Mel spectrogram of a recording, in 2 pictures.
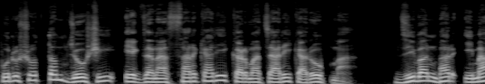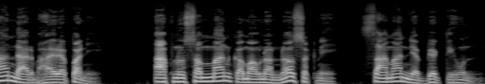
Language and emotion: Nepali, neutral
